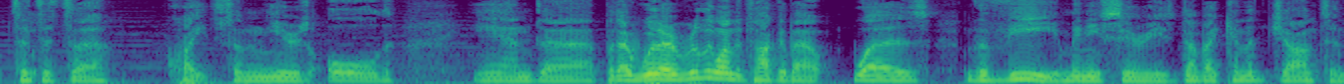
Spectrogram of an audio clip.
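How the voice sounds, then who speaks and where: A congested man in his thirties sends in a casual audio comment, mid-pitched and eager. He talks with nostalgic enthusiasm, stopping often for fillers. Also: a little mellow. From California. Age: 30s. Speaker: caller leaving an audio comment. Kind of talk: casual recorded message.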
